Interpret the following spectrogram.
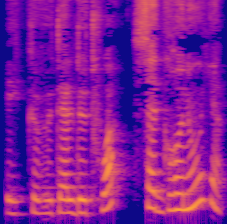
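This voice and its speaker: A woman reading the lines of a kindly but firm old king, a father, in a fairy tale, in a gentle, measured way. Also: medium pitch, expressive, natural voice. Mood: concerned. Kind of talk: storybook reading.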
